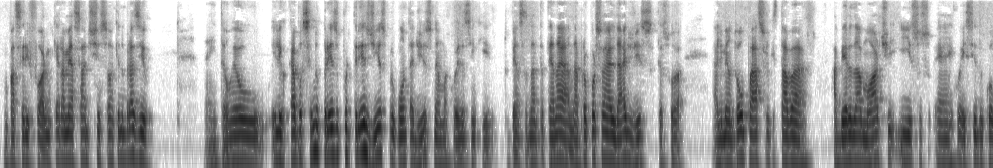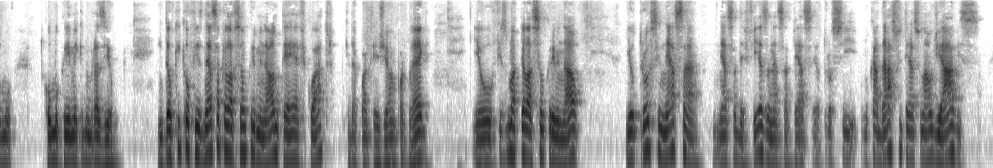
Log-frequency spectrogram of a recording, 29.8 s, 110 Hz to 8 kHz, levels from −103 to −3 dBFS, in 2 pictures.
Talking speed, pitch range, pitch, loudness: 190 wpm, 120-140 Hz, 130 Hz, -25 LUFS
